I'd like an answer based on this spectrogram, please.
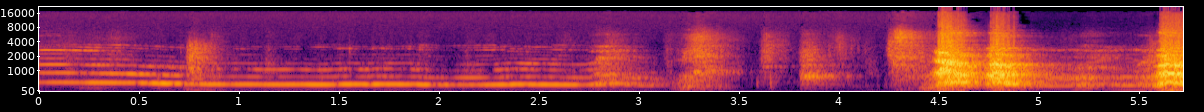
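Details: White shepherd dog giving a long, steady, mid-pitched howling tone lasting almost three seconds, then breaking into a series of short, loud, rough barks.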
